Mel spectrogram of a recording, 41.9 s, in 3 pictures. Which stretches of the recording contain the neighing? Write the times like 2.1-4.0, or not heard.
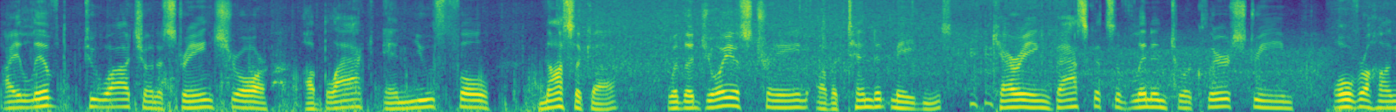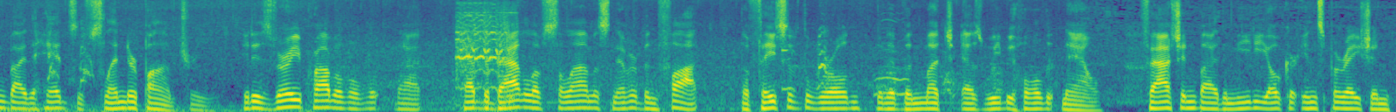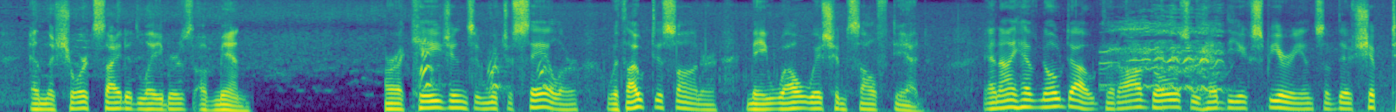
18.5-19.1, 38.9-40.2.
